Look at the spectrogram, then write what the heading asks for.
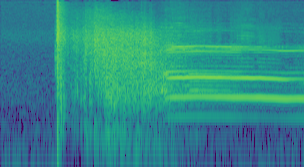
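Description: A single loud rifle shot fires surplus military ammunition outdoors with a sharp crack. A broad rushing echo follows, then a sustained high ringing tone that lasts until the end.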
